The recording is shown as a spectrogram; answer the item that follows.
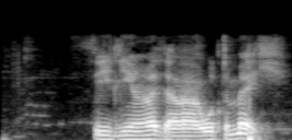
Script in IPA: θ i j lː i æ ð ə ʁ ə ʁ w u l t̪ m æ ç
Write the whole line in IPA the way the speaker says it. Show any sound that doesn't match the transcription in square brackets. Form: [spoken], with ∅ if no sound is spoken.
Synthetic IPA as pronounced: θ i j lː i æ ð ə ʁ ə ʁ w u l t̪ m æ ç

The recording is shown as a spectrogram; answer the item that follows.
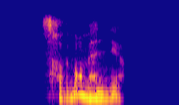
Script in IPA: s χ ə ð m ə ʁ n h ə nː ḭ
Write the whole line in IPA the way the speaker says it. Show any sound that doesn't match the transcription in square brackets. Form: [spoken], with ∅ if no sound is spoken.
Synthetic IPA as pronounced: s χ ə ð m ə ʁ [m] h ə nː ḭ

